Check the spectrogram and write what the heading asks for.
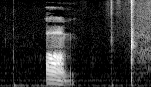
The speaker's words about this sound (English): So if you guys hear me snapping my fingers, it's because of my cat. She likes to be brushed and on her schedule only.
